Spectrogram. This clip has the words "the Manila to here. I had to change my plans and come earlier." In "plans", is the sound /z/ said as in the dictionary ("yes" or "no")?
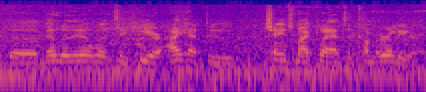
yes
